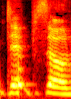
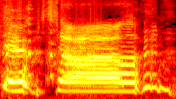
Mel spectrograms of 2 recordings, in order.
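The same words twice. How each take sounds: First: Retold scream. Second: "Dip zone" yelled much higher and louder, laughing; screaming. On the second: Retold or imitated. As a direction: belt out "Dip zone" like the drunk friend did. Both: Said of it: "He was screaming".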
